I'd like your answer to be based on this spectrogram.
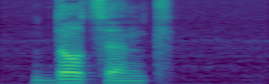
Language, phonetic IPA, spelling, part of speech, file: Polish, [ˈdɔt͡sɛ̃nt], docent, noun, Pl-docent.ogg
